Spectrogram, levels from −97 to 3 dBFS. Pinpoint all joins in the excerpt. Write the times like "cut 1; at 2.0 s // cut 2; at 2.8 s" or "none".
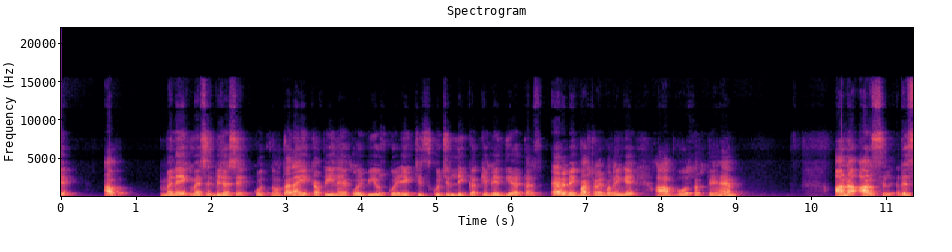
cut 1; at 6.2 s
